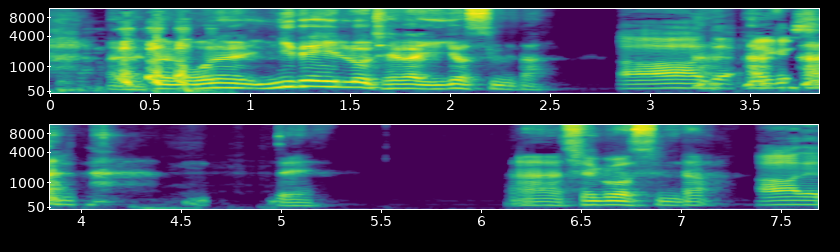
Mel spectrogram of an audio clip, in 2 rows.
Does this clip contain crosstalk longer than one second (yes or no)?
no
